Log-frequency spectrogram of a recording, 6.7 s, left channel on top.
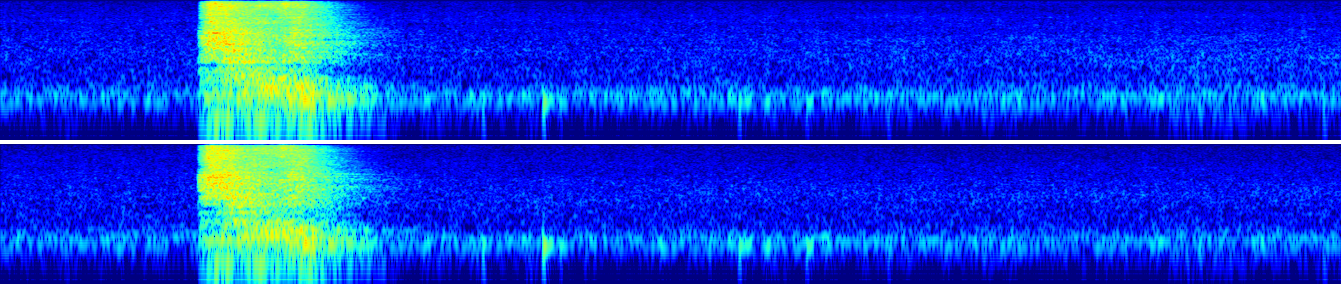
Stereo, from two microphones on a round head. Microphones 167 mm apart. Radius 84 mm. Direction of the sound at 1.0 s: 45° right (ahead or behind).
